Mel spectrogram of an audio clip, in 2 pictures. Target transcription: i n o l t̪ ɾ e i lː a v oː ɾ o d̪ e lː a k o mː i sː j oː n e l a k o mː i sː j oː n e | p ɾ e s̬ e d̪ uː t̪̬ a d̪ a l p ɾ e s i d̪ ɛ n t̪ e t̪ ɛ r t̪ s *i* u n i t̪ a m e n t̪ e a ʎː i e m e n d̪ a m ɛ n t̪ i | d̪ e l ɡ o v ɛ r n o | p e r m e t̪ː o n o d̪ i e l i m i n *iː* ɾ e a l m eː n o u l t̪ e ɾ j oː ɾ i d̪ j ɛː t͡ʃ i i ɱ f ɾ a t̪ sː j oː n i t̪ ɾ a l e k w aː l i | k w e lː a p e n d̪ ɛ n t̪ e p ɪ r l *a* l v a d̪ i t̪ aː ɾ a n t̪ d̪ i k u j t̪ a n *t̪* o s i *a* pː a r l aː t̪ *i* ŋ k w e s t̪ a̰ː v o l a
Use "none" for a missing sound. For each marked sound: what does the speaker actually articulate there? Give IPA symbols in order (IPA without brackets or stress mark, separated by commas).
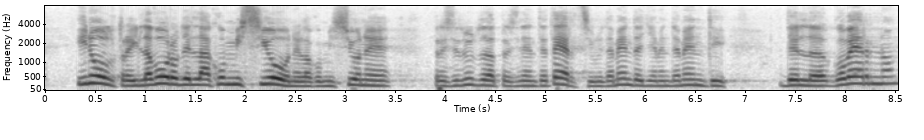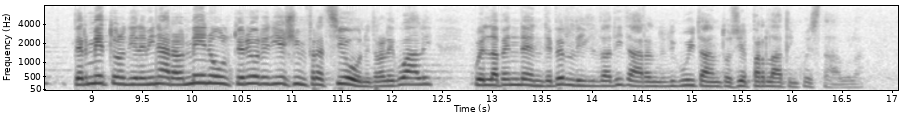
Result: i, aː, i, t̪, ɛ, i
